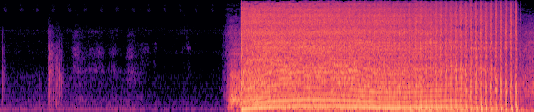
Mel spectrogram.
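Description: A chainsaw revs up suddenly about three seconds in, holds a loud, wavering high rev for about three and a half seconds, and cuts off abruptly. A few faint clicks come before it.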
